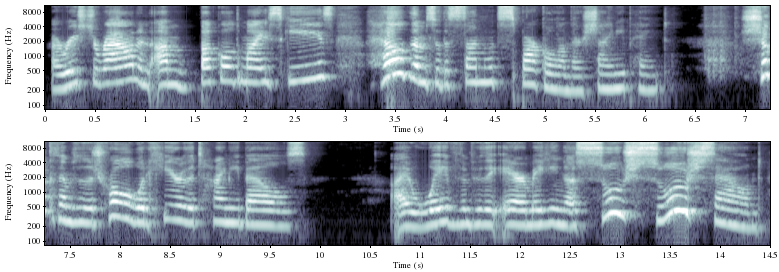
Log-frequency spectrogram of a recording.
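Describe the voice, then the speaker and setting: A woman reading a picture book aloud expressively, with deliberate dramatic emphasis and pauses. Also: fairly high pitch, animated.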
